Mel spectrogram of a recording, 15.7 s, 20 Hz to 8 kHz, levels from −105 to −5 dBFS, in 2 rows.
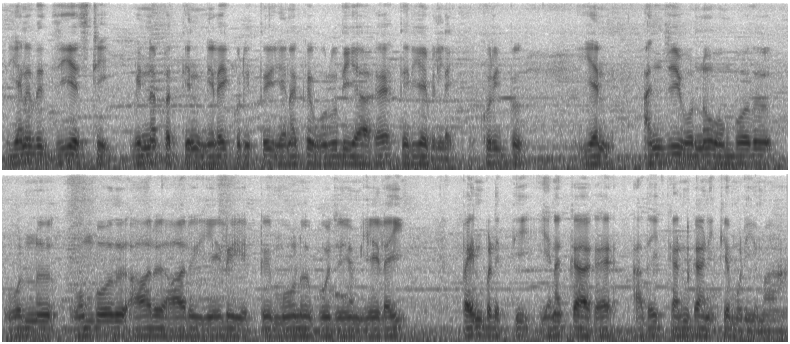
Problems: none marked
